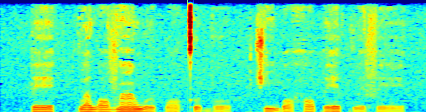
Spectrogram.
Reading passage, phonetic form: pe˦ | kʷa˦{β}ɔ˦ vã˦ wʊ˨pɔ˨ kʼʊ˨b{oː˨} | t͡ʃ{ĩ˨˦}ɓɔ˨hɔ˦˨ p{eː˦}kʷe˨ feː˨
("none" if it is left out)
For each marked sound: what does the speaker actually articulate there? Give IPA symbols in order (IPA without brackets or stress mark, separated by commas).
w, o˨, ĩ˨, eː˦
